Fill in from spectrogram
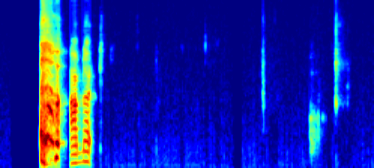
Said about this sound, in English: I better take some water.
